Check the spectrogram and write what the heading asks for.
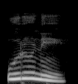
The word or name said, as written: ಉರಣ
